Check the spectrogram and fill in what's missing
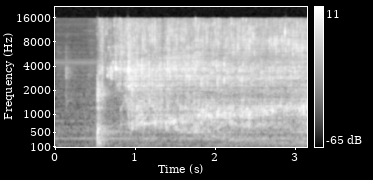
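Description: Water from a reverse osmosis drinking-water faucet, fed by two tanks, starts abruptly with a splash into a sink and then runs as a steady, strong stream, close and alone.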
